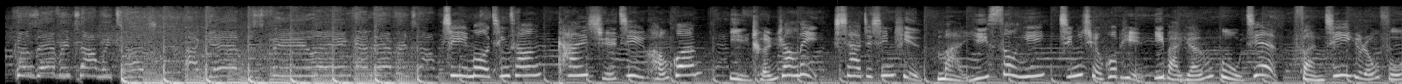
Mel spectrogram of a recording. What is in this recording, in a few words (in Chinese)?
女 服装促销 活力动感; 买一送一; 以纯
